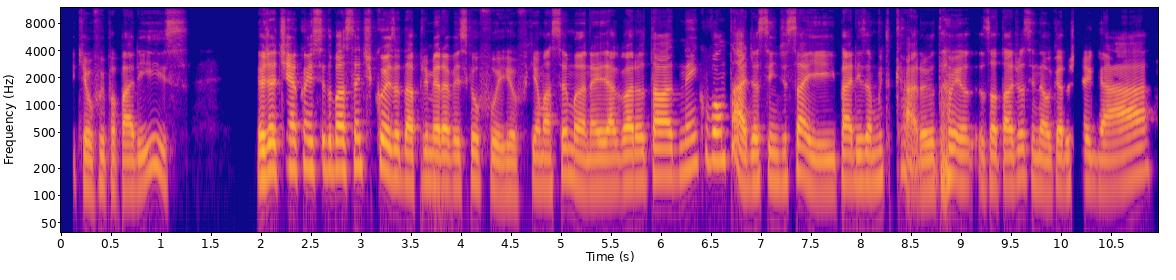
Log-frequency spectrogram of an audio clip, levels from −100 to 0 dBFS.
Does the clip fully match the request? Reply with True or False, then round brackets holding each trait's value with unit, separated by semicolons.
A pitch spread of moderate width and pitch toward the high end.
False (4.2 semitones; 140 Hz)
